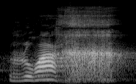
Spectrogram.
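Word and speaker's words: רוח: la palabra como suena r u a c h ruach, que es la palabra hebrea que significa espíritu y se pronuncia la ch en el hebreo como j. Ruaj, roaj.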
